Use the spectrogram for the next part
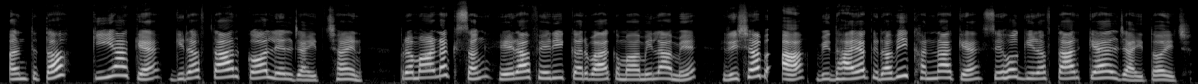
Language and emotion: Maithili, neutral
